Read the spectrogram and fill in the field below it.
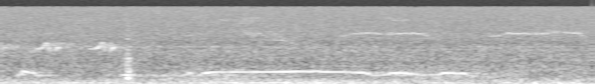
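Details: Ringneck dove coo: a short opening note, then a long, steady, mellow note that ends in a wavering, rolling tail. Small birds twitter briefly above it, with a low background hum.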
